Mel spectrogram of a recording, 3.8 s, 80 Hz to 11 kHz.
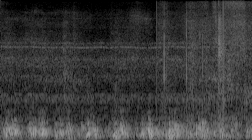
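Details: Fetal heartbeat on the monitor during a Pitocin labor induction at 39 weeks 5 days: rapid, regular whooshing beats, about 145 a minute, a normal fetal heart rate.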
